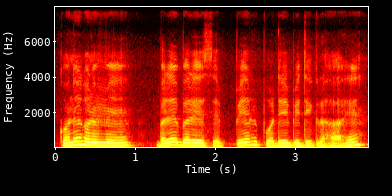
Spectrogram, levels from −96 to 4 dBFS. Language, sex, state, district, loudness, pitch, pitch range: Hindi, male, Arunachal Pradesh, Papum Pare, -13 LUFS, 155 Hz, 145-170 Hz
